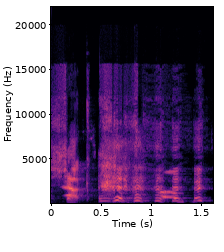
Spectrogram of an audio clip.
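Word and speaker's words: Shough: And it's actually pronounced Tyler Shuck. I don't know how you get Oh, that shuck.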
